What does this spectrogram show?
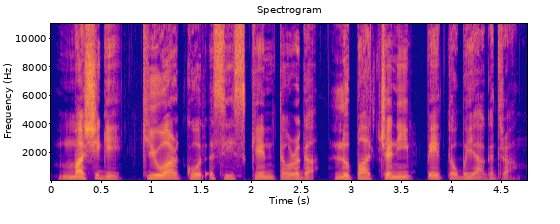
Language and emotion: Manipuri, neutral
